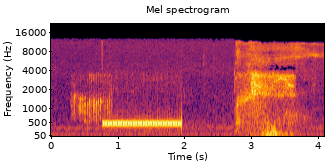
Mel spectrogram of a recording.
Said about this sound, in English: no, it's her phone that's ringing.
